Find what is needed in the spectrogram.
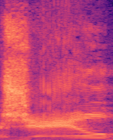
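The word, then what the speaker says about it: gaol: And I know it's Like pronounced there. jail, but I'm gonna say Gale.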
